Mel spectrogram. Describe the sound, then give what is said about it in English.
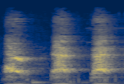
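Dogs barking: three sharp, fairly loud barks in quick, evenly spaced succession, each one full and slightly rough, with no one talking over them. “Sorry, the dogs is barking in the background, but I got to get this done.”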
